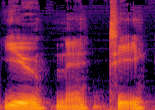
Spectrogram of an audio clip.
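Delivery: "U-ni-ti" slowly broken into three, weight on first and last; syllable stress demo. Shown as a demonstration. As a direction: separate each syllable of "U-ni-ti", middle one light. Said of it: "emphases at the beginning and the end".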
